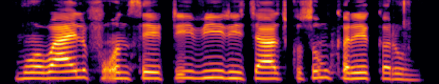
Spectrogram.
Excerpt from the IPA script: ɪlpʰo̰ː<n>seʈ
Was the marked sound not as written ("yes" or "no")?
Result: no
